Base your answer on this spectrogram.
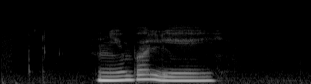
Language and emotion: Russian, sad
